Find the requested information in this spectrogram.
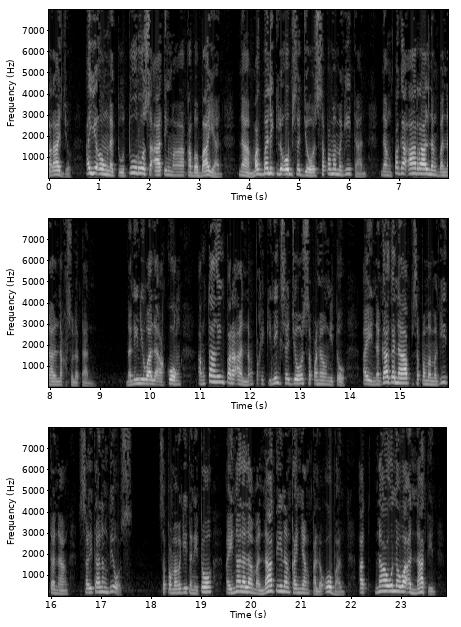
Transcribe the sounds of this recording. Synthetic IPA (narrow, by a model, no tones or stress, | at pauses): ɐɾado̞̰ | ʔɐjːɐʔo̞ŋnɐɡ̚t̪uːt̪uːɾo̞sɐʔaːt̪ɪŋmɐŋakɐbɐbaːjɐ̰nː | ɐmɐɡ̚bɐlɪkloʔo̞bsɐd̪o̞sːɐpɐmɐmɐɡiːt̪ɐ̰nː | ɐŋpɐɡaʔaːɾɐlnɐŋbɐnalnɐkɐ̥sʊlɐt̪a̰nː | ɐniːnɪwaːlɐʔɐko̞ŋ | ʔɐŋt̪aːŋɪŋpɐɾɐʔanːɐŋpɐkɪkɪnɪɡsɐd̪o̞sːɐpɐnɐho̞ŋɪt̪o̞ | ʔɐjnɐɡaːɡɐnap̚sɐpɐmɐmɐɡiːt̪ɐnɐŋ | sɐlɪt̪aːnɐŋd̪jo̞sː | ɐpɐmɐmɐɡiːt̪ɐnɪt̪o̞ | ʔɐjnalalaːmɐnːaːt̪ɪnɐŋkɐɲaŋkɐlo̞ʔo̞bɐ̰n | ɐt̪̚nɐʔʊnɐwaːʔɐnːaːt̪ɪn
